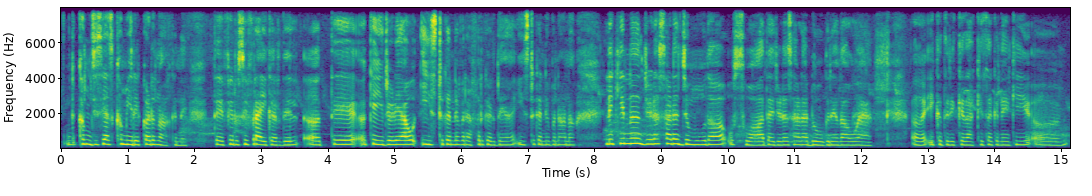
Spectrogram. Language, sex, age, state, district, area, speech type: Dogri, female, 18-30, Jammu and Kashmir, Samba, rural, spontaneous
